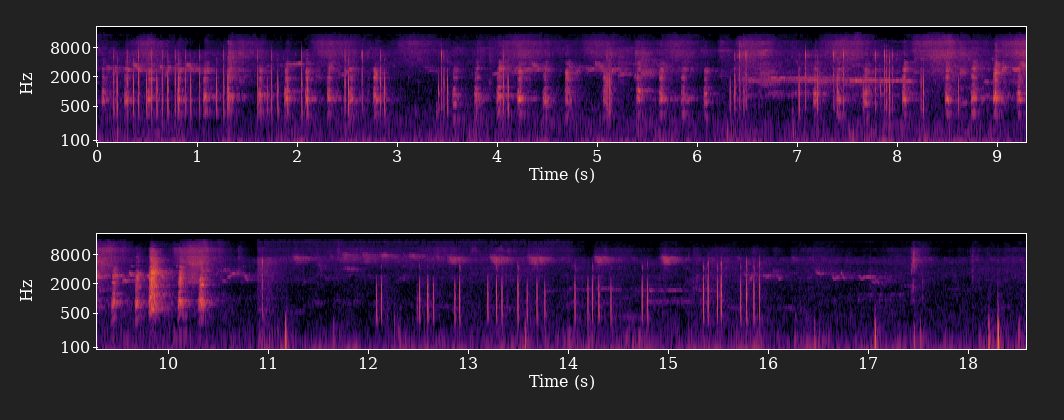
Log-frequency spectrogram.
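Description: Chickens clucking in rapid, short repeated calls, thickest over the first ten seconds and sparser after.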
